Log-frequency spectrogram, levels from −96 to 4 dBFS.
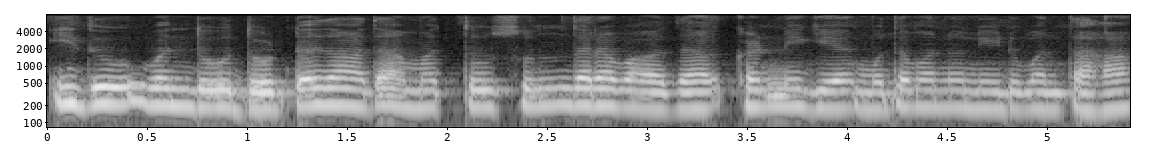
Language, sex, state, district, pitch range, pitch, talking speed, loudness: Kannada, female, Karnataka, Chamarajanagar, 175-200 Hz, 185 Hz, 90 wpm, -16 LUFS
